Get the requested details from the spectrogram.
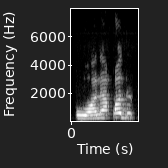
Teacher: वालाकद कद वाला मोटा पढ़ा जाता है, दाल साकिन है तो कलकला होगा, मतलब हिला के पढ़ेंगे या आवाज को पलट कर आना।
